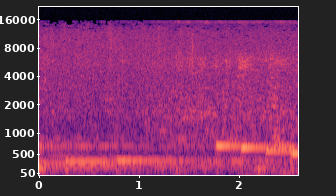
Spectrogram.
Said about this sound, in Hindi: मेरे को कभी कभी जब वो बारिश की आवाज़ में सुनती हूँ ना मेक्स मी काम it makes me feel I am connected with nature बहुत ज़्यादा कनेक्टेड होने की तरह महसूस होता है मेरे को अभी भी हो रहा है मेरे को बारिश हो रहा है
